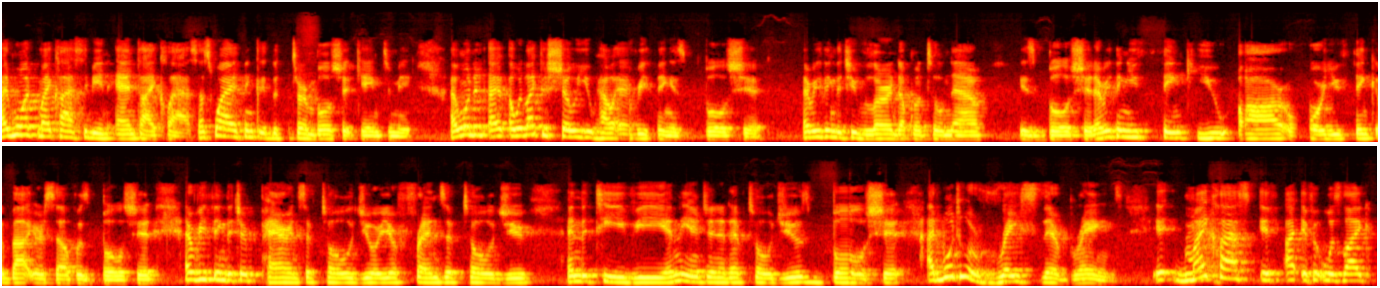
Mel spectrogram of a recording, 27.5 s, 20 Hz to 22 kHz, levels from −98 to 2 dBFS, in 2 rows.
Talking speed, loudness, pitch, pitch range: 205 wpm, -18 LUFS, 135 Hz, 125-175 Hz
